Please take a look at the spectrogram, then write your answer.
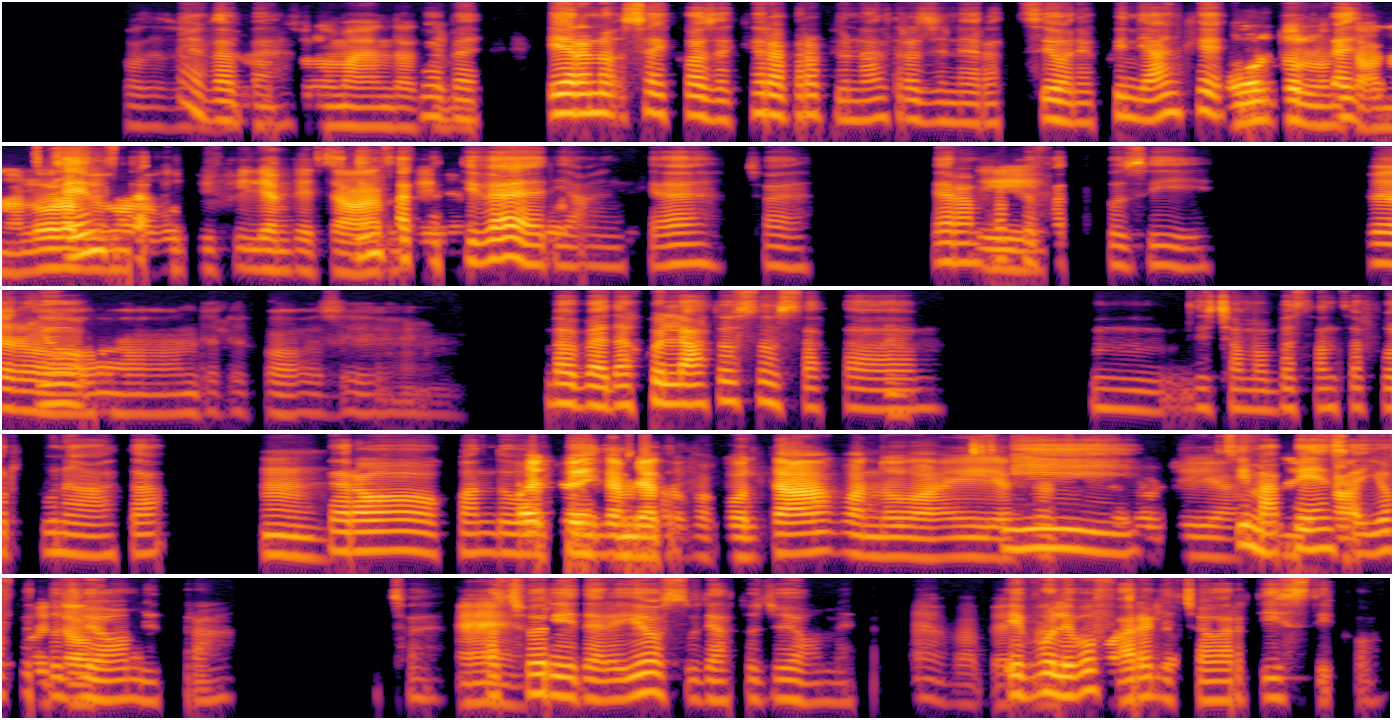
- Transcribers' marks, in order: other background noise; "proprio" said as "propio"; "proprio" said as "propio"; "Vabbè" said as "Babè"; "stata" said as "sata"; tapping; unintelligible speech
- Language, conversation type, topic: Italian, unstructured, Pensi che sia giusto dire sempre la verità ai familiari?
